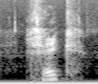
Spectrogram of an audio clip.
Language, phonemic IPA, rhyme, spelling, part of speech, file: Dutch, /ɣrik/, -ik, Griek, noun, Nl-Griek.ogg
- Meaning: Greek (person)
